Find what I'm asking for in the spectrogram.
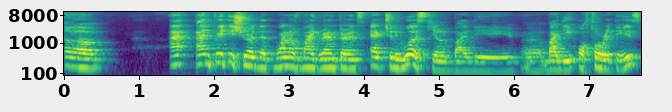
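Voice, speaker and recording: A Romanian accent at a fairly slow pace, with audible room echo. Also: man, fairly high pitch for a man, ordinary pitch variation. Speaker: psychotherapist. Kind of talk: monologue. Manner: animated; halting.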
